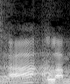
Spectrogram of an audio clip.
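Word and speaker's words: أَلَمْ: Kenapa dibaca alam? Karena tulisannya alam, Ustaz. Ini hamzah dikasih baris a, lam dikasih baris fathah, mim dikasih baris sukun, maka bacanya alam. Di sono alif dikasih bendera, lam dikasih bendera, mim dikasih bendera, jadinya alif, lam, mim.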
